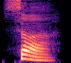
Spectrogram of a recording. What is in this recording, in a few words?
"saw", us-english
